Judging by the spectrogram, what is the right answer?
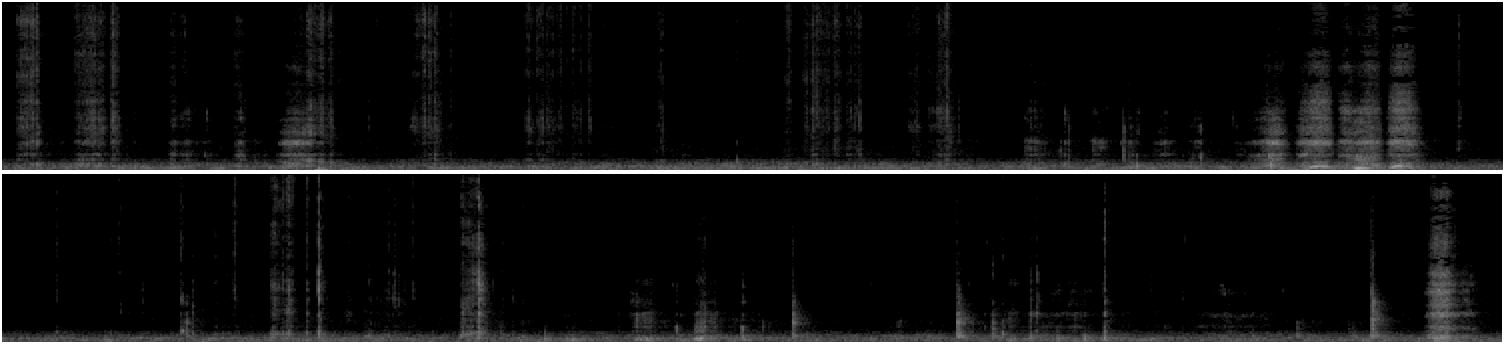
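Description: A child chewing a mouthful of Chester's Flamin' Hot Fries, crunchy corn-and-potato snack sticks. Faint, scattered crunches, with a louder run of them about eight seconds in.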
